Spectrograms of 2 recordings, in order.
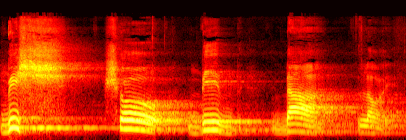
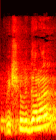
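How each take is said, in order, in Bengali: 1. শব্দটি পাঁচটি আলাদা অক্ষরে ভাগ করে বলা হচ্ছে। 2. শব্দটি এক টানে বলা হচ্ছে। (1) "পাঁচটা" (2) "আমি যদি একবারে বলি"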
